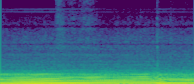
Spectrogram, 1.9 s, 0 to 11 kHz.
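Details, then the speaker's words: Salvage 2018 Porsche Macan GTS with 7-speed transmission, driving under hard acceleration, not to redline: strong engine note then sharp pitch drop with a pop at a clean, quick upshift; long gears, shifts sound good. "I like this sound it makes when it shifts. It sounds awesome. It kind of pops, right?"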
